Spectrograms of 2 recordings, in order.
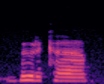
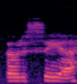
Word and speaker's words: Boudica: from Boudica, Boadicea, however you choose to pronounce it, through Elizabeth the First, through Queen Victoria, through the current Queen Elizabeth, they're used to female leaders.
